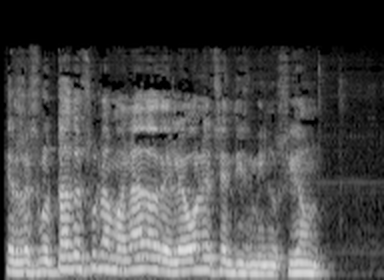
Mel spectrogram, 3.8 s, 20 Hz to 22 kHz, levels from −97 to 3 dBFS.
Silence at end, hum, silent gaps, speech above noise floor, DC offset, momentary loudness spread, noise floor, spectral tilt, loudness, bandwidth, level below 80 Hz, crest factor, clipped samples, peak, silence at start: 0.55 s; none; none; 41 dB; under 0.1%; 4 LU; -59 dBFS; -7 dB/octave; -18 LUFS; 11 kHz; -60 dBFS; 14 dB; under 0.1%; -4 dBFS; 0.05 s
